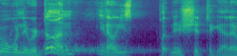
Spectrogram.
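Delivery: normal talking voice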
